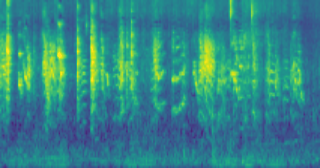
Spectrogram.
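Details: Zebra finches, hungry, produce a steady stream of short, buzzy, high-pitched chirps from several birds at once, rising and falling in intensity, with fluttering wings in the background.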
